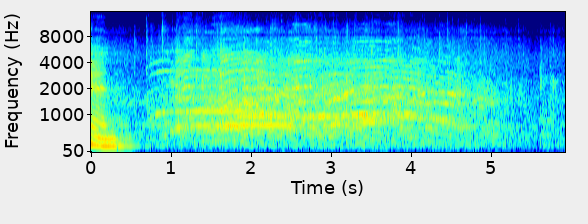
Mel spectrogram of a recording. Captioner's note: audience cheers and applauds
